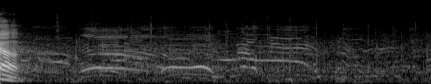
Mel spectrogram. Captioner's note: audience cheering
